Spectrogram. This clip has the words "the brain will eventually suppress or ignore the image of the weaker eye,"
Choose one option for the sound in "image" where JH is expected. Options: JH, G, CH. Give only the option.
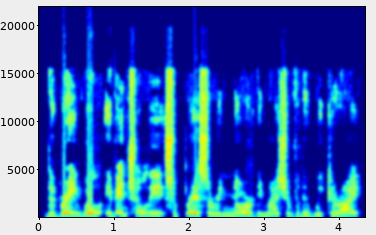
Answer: CH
